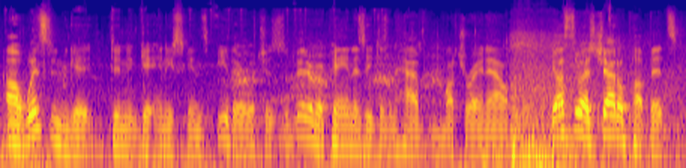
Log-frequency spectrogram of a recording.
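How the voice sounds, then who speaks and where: A man's voice: on the low side, expressive, fast. A young man giving casual, off-the-cuff commentary as he shows off items in a video game. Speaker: gaming video creator. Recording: noticeable background noise.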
